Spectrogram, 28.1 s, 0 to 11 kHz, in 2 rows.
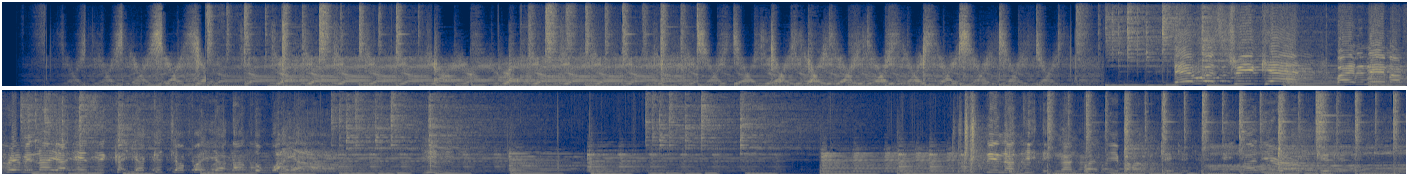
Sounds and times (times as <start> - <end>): Reggae: 0.3 - 28.0.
